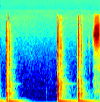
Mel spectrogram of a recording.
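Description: Low drum struck in a heartbeat-like double beat: one stroke just after the start, then a pair about a second in, each stroke sharp and followed by a short low ringing.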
